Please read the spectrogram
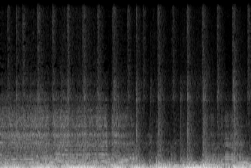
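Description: Rock band playing live without vocals: electric bass, electric guitar and drum kit.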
